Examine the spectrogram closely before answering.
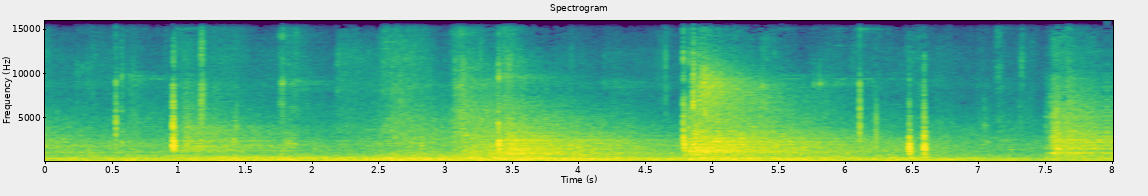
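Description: Carrom striker shot: sharp wooden clacks as the striker hits the carrom men, a close pair of clicks about two-thirds of the way through. A few other single clicks sound over steady background noise in the hall.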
